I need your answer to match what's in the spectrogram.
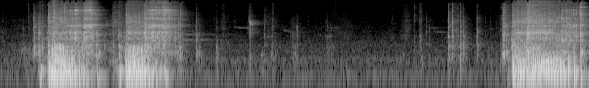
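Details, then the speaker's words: Vevor gas hedge trimmer, small two-stroke, blades previously stuck and not moving; after pin relocked it snarls up in quick free-revving bursts and drops back, blades now working; normal running. "It's working. Yeah, it's working now."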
